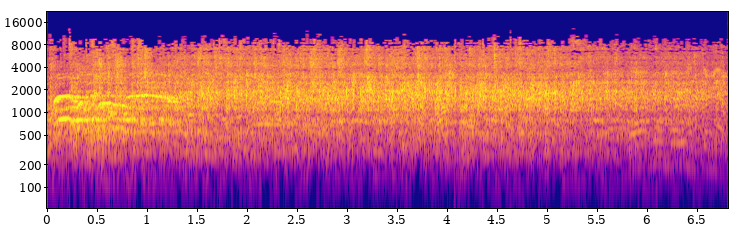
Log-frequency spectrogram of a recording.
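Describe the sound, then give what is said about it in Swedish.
Sustained, dense applause from a crowd in Stockholm and at Malmö City Library as the Swedish Academy announces the 2007 Nobel Prize in Literature for Doris Lessing, with surprised exclamations and excited voices rising out of the clapping, especially near the start. “Applåder och förvånade utrop både i Stockholm och på Malmö stadsbibliotek.”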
